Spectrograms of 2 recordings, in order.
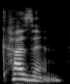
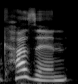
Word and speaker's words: cousin: And look at the word cousin. The letter S in cousin actually sounds like a soft Z. We say cousin, not cousin.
